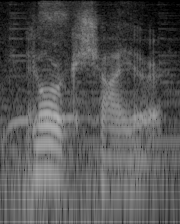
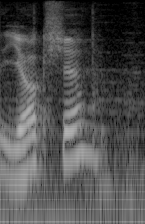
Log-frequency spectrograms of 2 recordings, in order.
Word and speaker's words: Yorkshire: in repair British people York Shire that's my home how dare you mispronounce it what is it Yorkshire oh okay when you say the O is gonna be you Yorkshire it's the enemy that's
